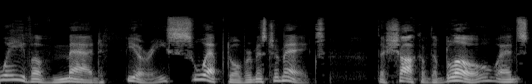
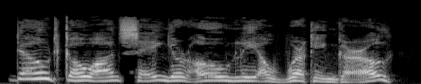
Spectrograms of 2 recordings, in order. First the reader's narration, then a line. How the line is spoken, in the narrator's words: bellowed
